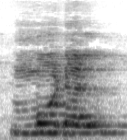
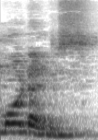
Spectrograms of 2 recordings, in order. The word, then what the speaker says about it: modal: देखिए बहुत लोग इसको मोडाल वर्ब्स बोलते हैं, मोडाल बोलते हैं, लेकिन याद रहे इसका बेहतर जो प्रोनाउंसिएशन है वो है मॉडल्स। तो मॉडल्स ही आप यूज करेंगे, मॉडल बोलेंगे, मोडाल बोलने की कोई भी जरूरत नहीं है।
